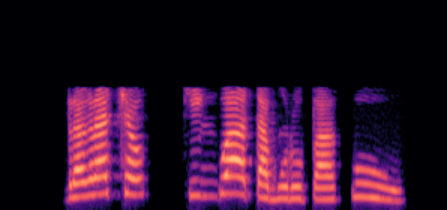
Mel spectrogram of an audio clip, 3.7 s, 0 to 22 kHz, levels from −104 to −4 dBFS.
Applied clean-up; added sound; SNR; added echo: none; none; none; none.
